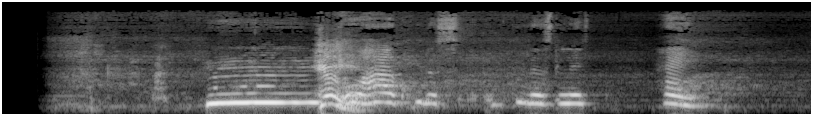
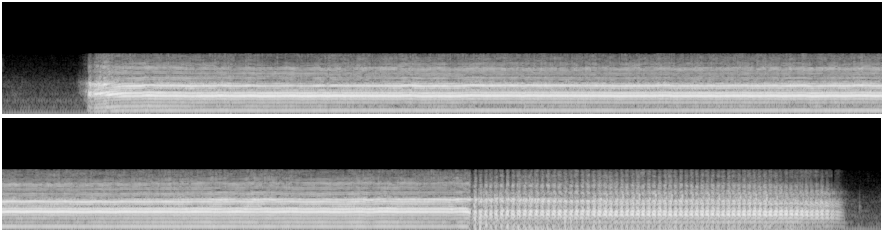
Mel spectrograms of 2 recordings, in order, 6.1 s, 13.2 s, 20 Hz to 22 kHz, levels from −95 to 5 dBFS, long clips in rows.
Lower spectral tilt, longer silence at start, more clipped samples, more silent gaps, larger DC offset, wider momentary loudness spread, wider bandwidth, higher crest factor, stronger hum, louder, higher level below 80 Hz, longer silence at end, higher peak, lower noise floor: second, -5 dB/octave vs -10.5 dB/octave; first, 1.15 s vs 0.6 s; second, under 0.1% vs 2%; neither; neither; first, 18 LU vs 3 LU; first, 15.5 kHz vs 4 kHz; first, 14 dB vs 6 dB; neither; second, -13 LUFS vs -6 LUFS; second, -56 dBFS vs -32 dBFS; first, 0.8 s vs 0.3 s; about the same, -2 dBFS vs 0 dBFS; first, -53 dBFS vs -43 dBFS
